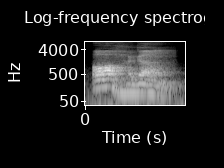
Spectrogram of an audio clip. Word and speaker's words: órgão: Vejamos, órgão. Qual é a sílaba tônica? Essa daqui, a sílaba forte. Então, veja que ão é átono.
